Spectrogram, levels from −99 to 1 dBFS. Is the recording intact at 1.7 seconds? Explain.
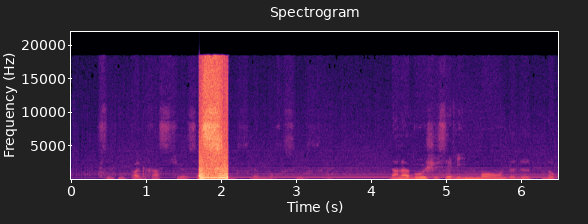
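No. From 1.70 s to 2.08 s the sound collapses into very loud, harsh distortion, with quiet stretches pushed up as loud as everything else. The likely cause is a signed and unsigned mix-up on these 8-bit samples: reading them with the wrong sign convention flips the top bit, so each zero crossing becomes a jump across the full range. The result is a dense, clipped-sounding rasp until 2.08 s.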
